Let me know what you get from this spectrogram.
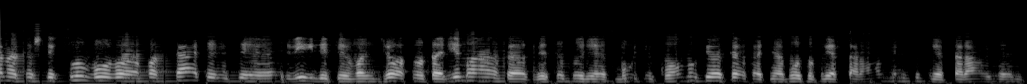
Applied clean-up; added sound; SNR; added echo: neural mask model DeepFilterNet 3.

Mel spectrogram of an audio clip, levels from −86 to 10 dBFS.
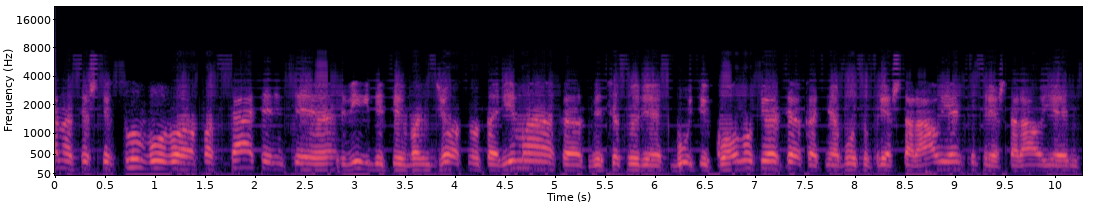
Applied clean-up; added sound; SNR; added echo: neural separator model SepFormer DNS4.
